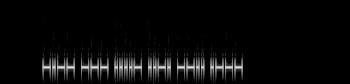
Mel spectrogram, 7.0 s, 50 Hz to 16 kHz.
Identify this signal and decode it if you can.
Morse code, heard as a keyed tone, about 25 wpm, 700 Hz. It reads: YO4FZJ
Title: DXCC-100 Call Signs - 6 Characters - 25wpm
